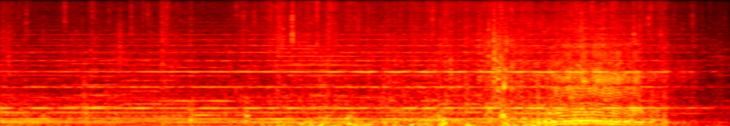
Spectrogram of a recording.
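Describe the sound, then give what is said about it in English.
A hearse pulled by two black-plumed horses rattles across a bleak landscape as snow drifts down, in A Christmas Carol: steady clip-clopping hooves and a horse whinnying, set against a sustained tonal musical background that swells before cutting off. “A hearse pulled by two black-plumed horses rattles across a bleak landscape, snow drifts down.”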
